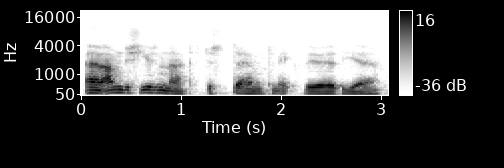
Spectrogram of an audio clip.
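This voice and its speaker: Here a video tutorial presenter with a fairly low, slightly mellow voice walks through an informal demonstration. His delivery rambles and stalls, and he often pauses to check in with whoever is watching.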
